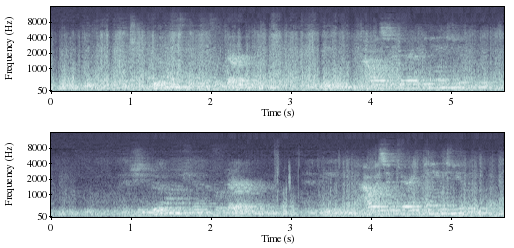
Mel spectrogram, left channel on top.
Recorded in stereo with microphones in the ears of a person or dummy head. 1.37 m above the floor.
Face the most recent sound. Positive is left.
turn(degrees=-30)  # may be behind; listen again after turning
